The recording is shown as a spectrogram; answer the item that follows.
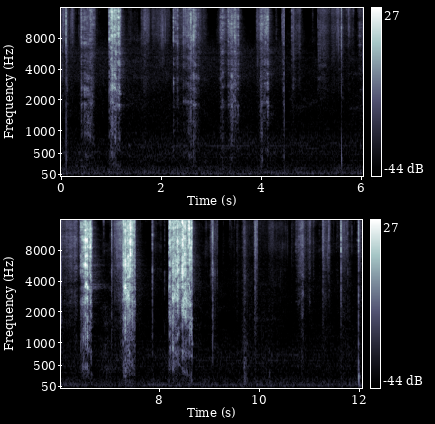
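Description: Steel trowel scraping mortar across fieldstone. A string of short scrapes, with three louder, longer strokes a little past the middle.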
